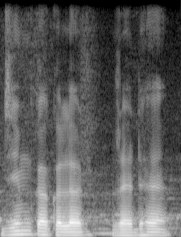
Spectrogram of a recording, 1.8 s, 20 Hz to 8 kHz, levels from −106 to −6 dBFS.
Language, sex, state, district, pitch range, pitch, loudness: Hindi, male, Arunachal Pradesh, Lower Dibang Valley, 100-115 Hz, 105 Hz, -17 LUFS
